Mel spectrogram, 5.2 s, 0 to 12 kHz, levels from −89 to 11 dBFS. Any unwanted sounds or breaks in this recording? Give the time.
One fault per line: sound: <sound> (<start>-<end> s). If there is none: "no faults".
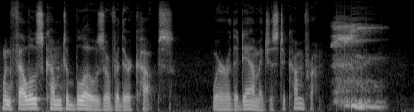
sound: sigh (4.1-4.9 s)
